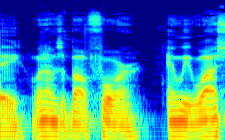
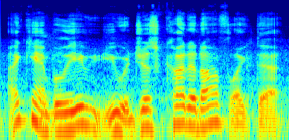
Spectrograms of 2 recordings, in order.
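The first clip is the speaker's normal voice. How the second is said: snotty; 6 semitones higher than usual. A narrator's reading. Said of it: "she said snotingly".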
